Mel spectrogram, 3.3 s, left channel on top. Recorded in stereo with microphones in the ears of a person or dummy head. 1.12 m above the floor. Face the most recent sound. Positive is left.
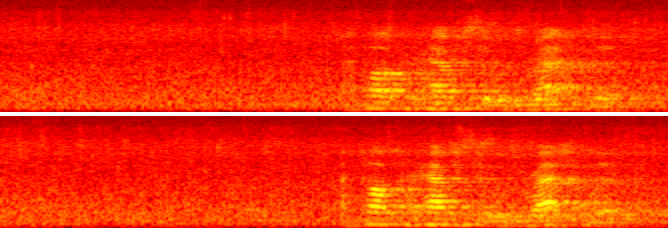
turn(degrees=-45)  # may be behind; listen again after turning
